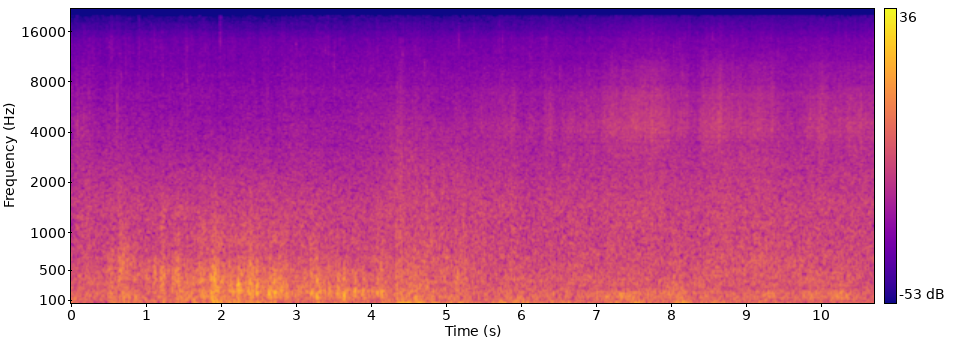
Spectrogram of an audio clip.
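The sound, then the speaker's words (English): A thunderstorm rolling in over South Dakota, with steady rain hissing throughout and low, rolling rumbles of thunder building and fading beneath it; no voices are heard. “I'm one for a good storm, and this one was fun to watch roll in.”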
